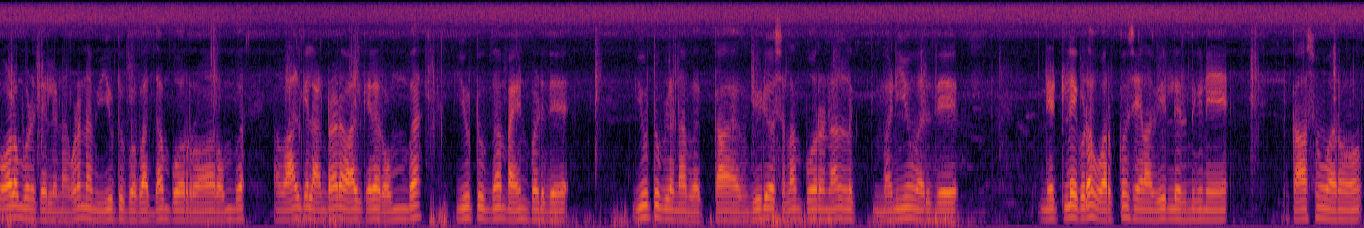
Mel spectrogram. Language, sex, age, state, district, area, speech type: Tamil, male, 18-30, Tamil Nadu, Dharmapuri, urban, spontaneous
